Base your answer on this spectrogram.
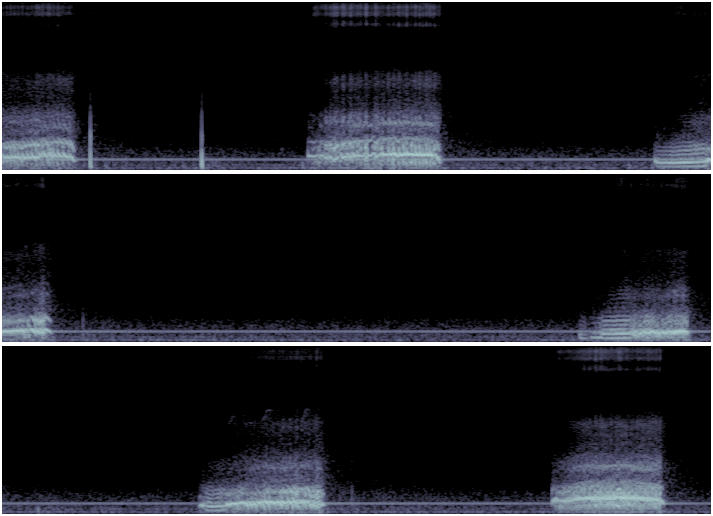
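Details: A sleeping Siamese cat snores away in slow, raspy breaths, each about a second long and coming every few seconds, while the owner wonders whether it is dreaming.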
